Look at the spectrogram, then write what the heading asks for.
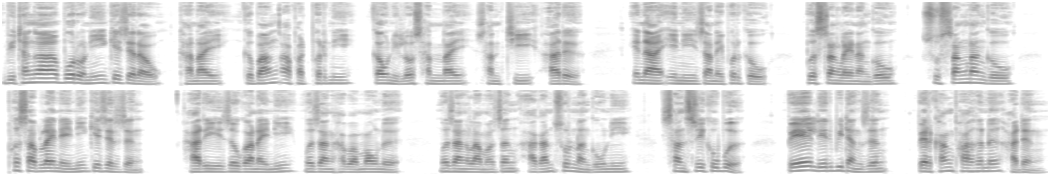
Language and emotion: Bodo, neutral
